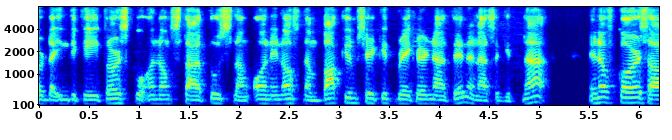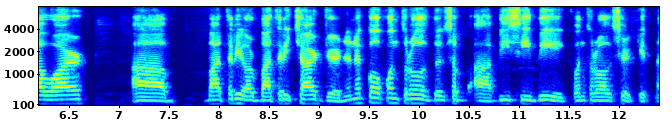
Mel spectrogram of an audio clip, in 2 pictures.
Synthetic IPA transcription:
ɹd̪ɐʔɪnd̪ɪkɛjt̪oɹskʊŋʔɐno̞ŋst̪aːt̪ʊsnɐŋʔonɛnofnɐŋbakjʊmsɛɹkɪt̪̚bɹɛjkɛɹnaːt̪ɛnːɐnaːsɐɡɪt̪̚naʔ | ʔɛ̃novkoɹsʔawɐɹ | ʔa | bat̪ɛɾiɔɹbat̪ɛɾit͡ʃaɹd͡ʒɛɹnɐnɐɡ̚kokont̪ɾold̪ʊnsɐabiːsibikont̪ɾolsɛɹkɪt̪̚nɐ

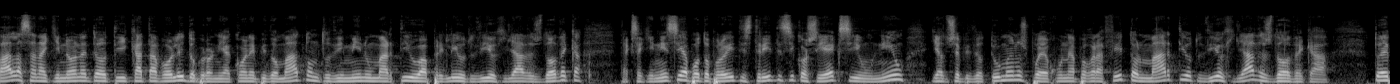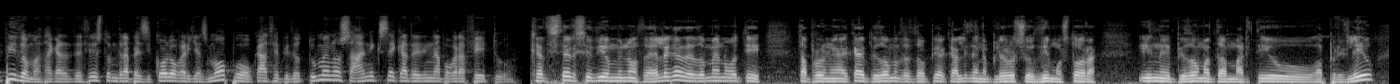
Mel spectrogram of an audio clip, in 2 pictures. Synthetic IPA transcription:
ɐlɐsɐnɐcino̞ne̞t̪e̞o̞t̪iːkɐt̪ɐvo̞lit̪o̞mbɾo̞niɐko̞ne̞piðo̞mɐt̪o̞nt̪uðiminumɐɾt̪iuɐpɾiliut̪uðio̞çiʎɐðe̞zðo̞ðe̞kɐ | θɐkse̞cinisiɐpo̞t̪o̞pɾo̞it̪ist̪ɾit̪̬isiko̞sie̞ksiːuniu | ʝɐt̪u̥se̞piðo̞t̪ume̞nuspue̞xunɐpo̞ɣɾɐfit̪o̞nmɐɾt̪io̞t̪uðio̞çiʎɐðe̞zðo̞ðe̞kɐ | t̪o̞e̞piðo̞mɐθɐkɐt̪ɐt̪e̞θist̪o̞nd̪ɾɐpe̞ziko̞lo̞ɣɐɾʝɐzmo̞puokɐθe̞ːpiðo̞t̪ume̞no̞sɐnikse̞kɐt̪ɐt̪inɐpo̞ɣɾɐfit̪ukɐθi̥st̪e̞ɾisiðio̞mino̞nθɐe̞le̞ɣɐðe̞ðo̞me̞nuo̞t̪it̪ɐpɾoniɐkɐe̞piðo̞mɐt̪ɐt̪ɐopiɐkɐlit̪e̞nɐpliɾo̞sio̞ðimo̞st̪o̞ɾɐ | ine̞ːpiðo̞mɐt̪ɐmɐɾt̪iuɐpɾiliu

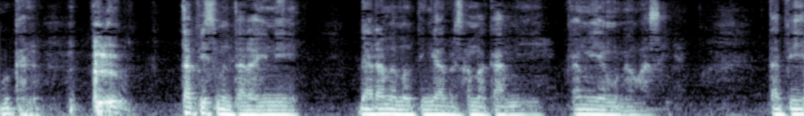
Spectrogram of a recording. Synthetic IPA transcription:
bukan | t̪apisəmənt̪aɾaini | daɾamemaŋt̪iŋɡalbərsamakami | kamijaŋməŋawasi̥ɲa | t̪api

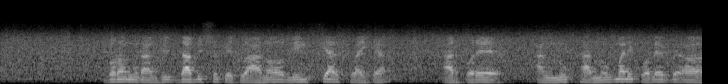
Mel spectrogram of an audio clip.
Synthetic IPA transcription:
ɡɔɾɔmɡunamdid̪abisɔket̪uanɔliŋsiaɾkʰɛlajkaː | ɾpɔɾe | aŋnukʰaɾnuk̚manipɔleb

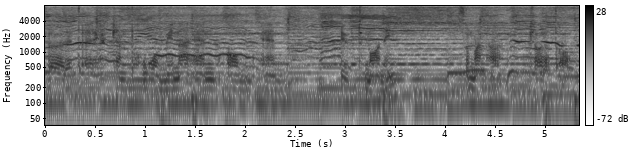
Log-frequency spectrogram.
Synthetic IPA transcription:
œːɾət̪ʰæɾkʰanpʰoːmɪnːaʔɛnːɔm | ɛn | ʉ̟ːt̪mɑːnɪŋ | sɔmːanɦa̰ɾ | kʰlɑːɾat̪a̰v

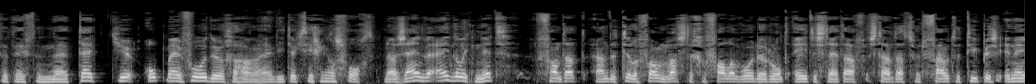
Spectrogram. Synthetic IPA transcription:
d̥ɑtɦejftəntɛjtjəɔpmɛjnv̥ʊːɹdøːrχəɦɑŋənɛditɛkstiχɪŋɑlˠsfɔlˠxtnawzɛjnʋəʔɛjndələknɛtfɑndɑtaːndəteləfownlɑstəχəfɑlˠəʋɔɹdərɔntejtənstɛtɑfstaːndɑtsʊːtfawtətipəsɪne

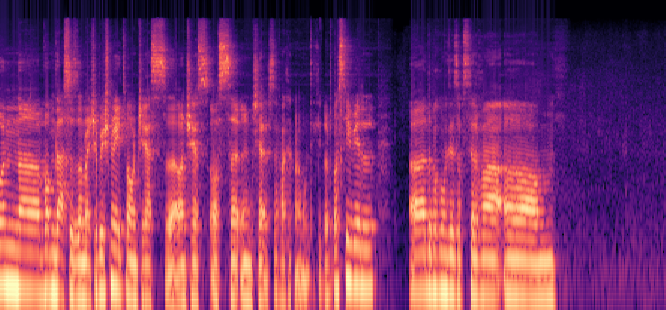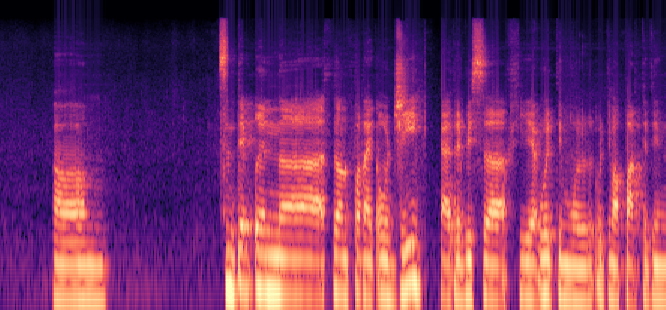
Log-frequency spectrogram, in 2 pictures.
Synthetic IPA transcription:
unəvo̞md̪ast̪əzunmat͡ʃo̞biʃnuit̪vomɨnt͡ʃeɾkasə̰o̰ɨnt͡ʃe̞ɾkao̰səʔɨnt͡ʃe̞̰rksəfakɨt̪ma̰jmult̪ekʲid̪lṵrʲpo̞sibil | əd̪upəkumput̪esʲo̞b̥se̞rvaəm | əm | sɨnt̪e̞mɨnəanunfort̪najt̪od͡ʒikaeat̪ɾe̞buisəfije̞ʔult̪imulṵlt̪imapart̪e̞d̪in

